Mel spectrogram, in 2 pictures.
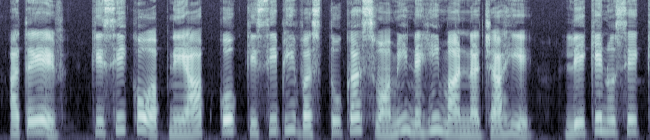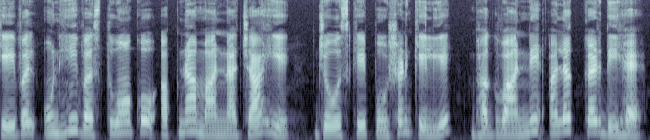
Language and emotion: Hindi, neutral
